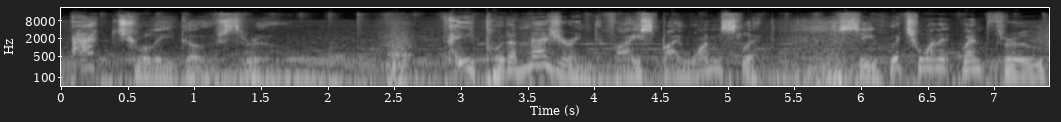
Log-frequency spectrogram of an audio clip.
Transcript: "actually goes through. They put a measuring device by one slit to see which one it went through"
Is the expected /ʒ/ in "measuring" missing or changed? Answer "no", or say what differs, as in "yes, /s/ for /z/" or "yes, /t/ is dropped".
no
